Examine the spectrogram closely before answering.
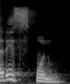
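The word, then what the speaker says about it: رزق: yang sering terjadi adalah huruf Zai sukun itu terbaca Sin ya harusnya Riz terbaca rizqu banyak yang seperti itu jadi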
